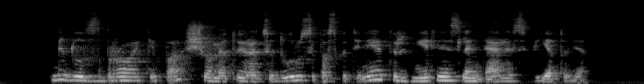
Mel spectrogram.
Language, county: Lithuanian, Tauragė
